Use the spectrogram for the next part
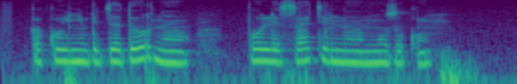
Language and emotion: Russian, sad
